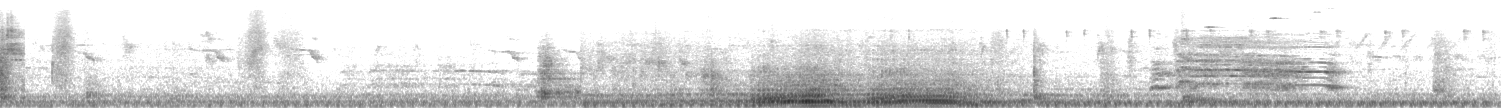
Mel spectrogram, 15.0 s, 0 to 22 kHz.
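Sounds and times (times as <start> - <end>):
rooster crowing: 11.5 - 13.6.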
